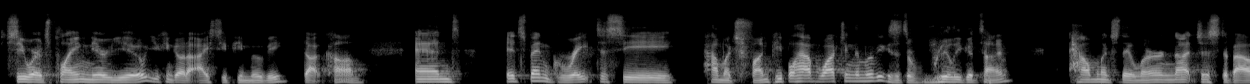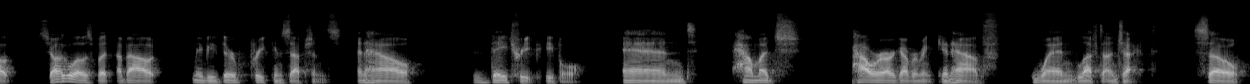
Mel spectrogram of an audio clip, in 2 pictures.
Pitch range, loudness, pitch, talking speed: 95-125 Hz, -25 LUFS, 110 Hz, 145 wpm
